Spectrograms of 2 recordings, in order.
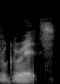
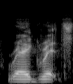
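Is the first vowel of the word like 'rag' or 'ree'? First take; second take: ree; rag. First: The first vowel sounds like 'ree'. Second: The first vowel sounds like 'rag'. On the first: It is the standard word. The speaker calls it right. "instead of regrets" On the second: It mimics a misspelled tattoo. The speaker calls it wrong. "for all those people who have regrets tattooed on them"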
